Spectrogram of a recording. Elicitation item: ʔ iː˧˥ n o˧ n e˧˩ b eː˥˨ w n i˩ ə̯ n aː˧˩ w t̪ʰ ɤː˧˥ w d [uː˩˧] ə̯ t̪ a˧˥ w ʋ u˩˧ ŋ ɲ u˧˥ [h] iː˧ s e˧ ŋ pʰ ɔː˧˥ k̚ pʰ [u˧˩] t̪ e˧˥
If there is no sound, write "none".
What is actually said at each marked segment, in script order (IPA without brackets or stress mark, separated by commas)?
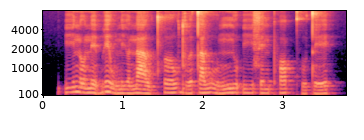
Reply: u˩˧, ʔ, u˩˧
